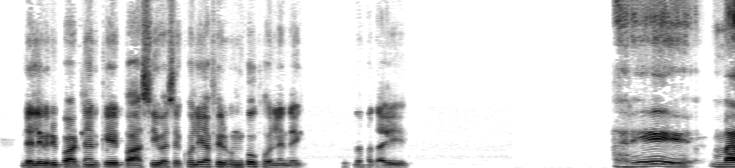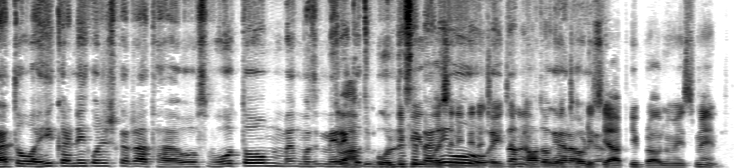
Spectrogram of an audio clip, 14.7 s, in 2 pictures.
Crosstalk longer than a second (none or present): present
